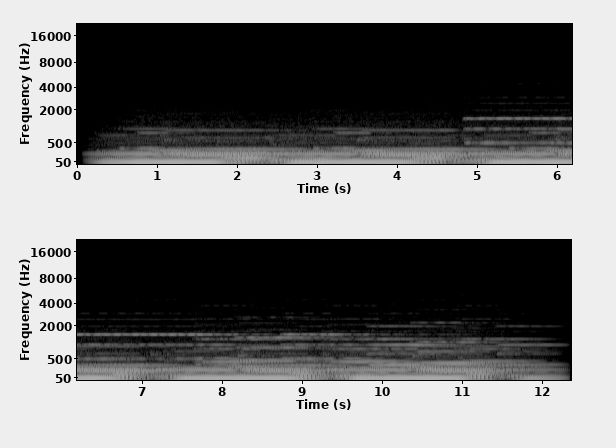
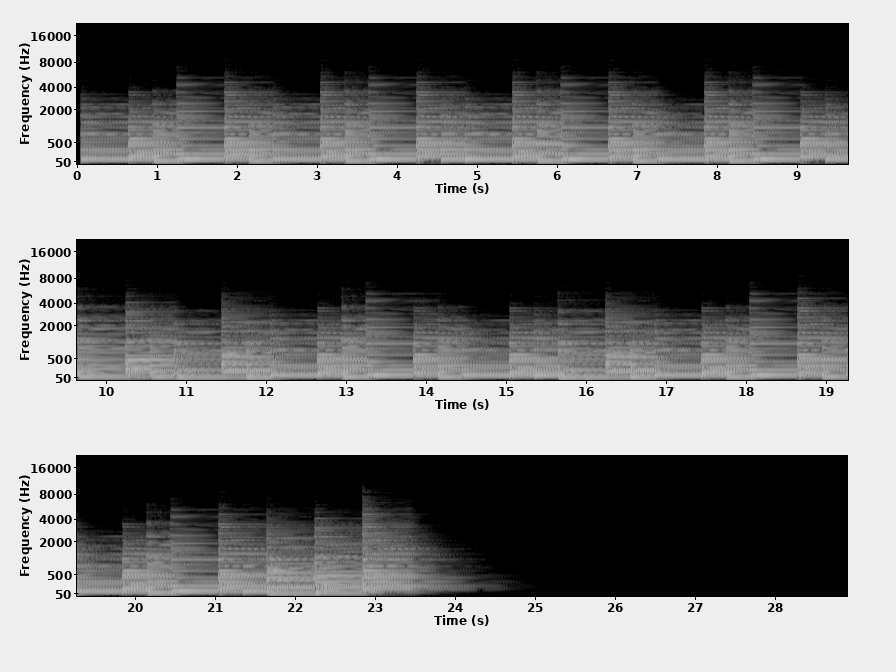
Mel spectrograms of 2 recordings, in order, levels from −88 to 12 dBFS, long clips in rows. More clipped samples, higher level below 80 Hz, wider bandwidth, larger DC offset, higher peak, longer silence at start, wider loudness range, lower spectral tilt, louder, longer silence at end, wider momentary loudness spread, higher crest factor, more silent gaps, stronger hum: neither; first, -28 dBFS vs -34 dBFS; second, 2.1 kHz vs 5.8 kHz; neither; second, -18 dBFS vs -6 dBFS; first, 0.2 s vs 0.05 s; about the same, 1 LU vs 1 LU; first, -12 dB/octave vs -9.5 dB/octave; second, -32 LUFS vs -24 LUFS; second, 0.1 s vs 4.9 s; about the same, 7 LU vs 5 LU; second, 10 dB vs 18 dB; neither; neither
